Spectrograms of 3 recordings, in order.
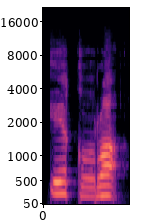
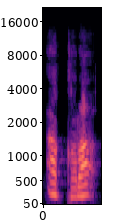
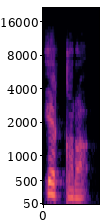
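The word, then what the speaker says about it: اقرأ: So we say iqra, what we're doing right now, which is read. Iqra. We don't say aqra or uqra if it starts with hamzatul wasl. We say iqra.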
